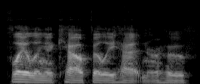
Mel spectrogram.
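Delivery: usual speaking voice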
